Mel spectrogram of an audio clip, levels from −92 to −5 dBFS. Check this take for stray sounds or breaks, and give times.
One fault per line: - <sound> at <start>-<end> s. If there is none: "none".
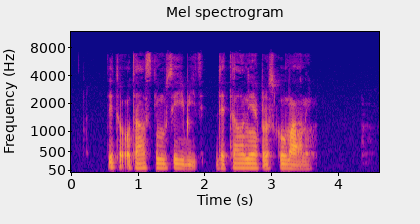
none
